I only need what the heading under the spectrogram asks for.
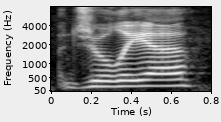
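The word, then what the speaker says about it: Giulia: uh who is it Julia you spell it g-i-u-l-i-a um Dragon I don't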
